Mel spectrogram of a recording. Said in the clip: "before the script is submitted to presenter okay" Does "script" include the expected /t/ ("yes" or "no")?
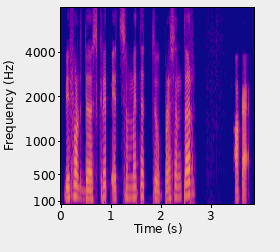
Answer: no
